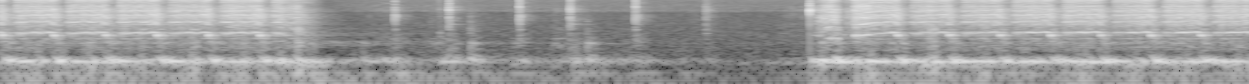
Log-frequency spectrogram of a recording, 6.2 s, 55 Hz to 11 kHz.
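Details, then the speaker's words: Velocity 150cc scooter after head work and valve timing reassembly: the starter churns at about four beats a second with no firing, pauses, then cranks again without catching. A no-start; the owner plans to try carburetor cleaner. "I can hear it engaging but not trying. It's not trying to start yet."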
